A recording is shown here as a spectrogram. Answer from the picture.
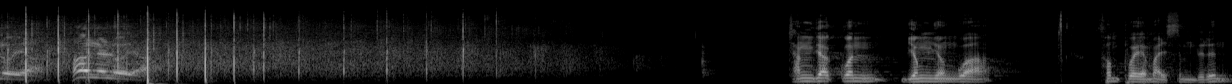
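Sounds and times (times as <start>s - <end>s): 
audience applauding: 0.0s - 6.8s
speech: 0.8s - 1.5s, 7.9s - 10.0s, 11.0s - 12.3s.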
